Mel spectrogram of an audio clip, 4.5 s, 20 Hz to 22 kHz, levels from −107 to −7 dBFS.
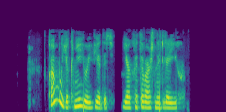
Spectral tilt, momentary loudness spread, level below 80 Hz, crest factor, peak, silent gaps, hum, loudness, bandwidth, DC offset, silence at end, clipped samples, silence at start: -6 dB/octave; 12 LU; -54 dBFS; 18 dB; -2 dBFS; 2.29-2.42 s; none; -18 LUFS; 7.6 kHz; under 0.1%; 0.85 s; under 0.1%; 0.95 s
